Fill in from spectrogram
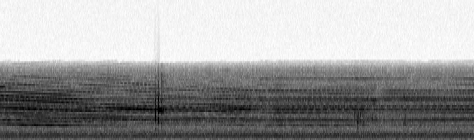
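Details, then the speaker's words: Hard drive with finger run across the controller chip on its circuit board; thin steady whine climbing as the spindle motor overspeeds, with small ticks as the head can bang; spindle motor overspeed whine. "you just run it across and then it speeds up the motor and sometimes makes the head bang against the the motor part"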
